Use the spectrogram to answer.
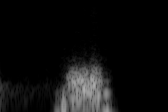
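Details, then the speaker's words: Harvey cardiology simulator: harsh systolic murmur loudest at the right upper sternal edge and radiating to the carotids, as typical of more severe disease; aortic stenosis. "you might expect this is aortic stenosis [Music] and as is typical especially with more severe disease but you can hear that murmur radiating to the carotids"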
